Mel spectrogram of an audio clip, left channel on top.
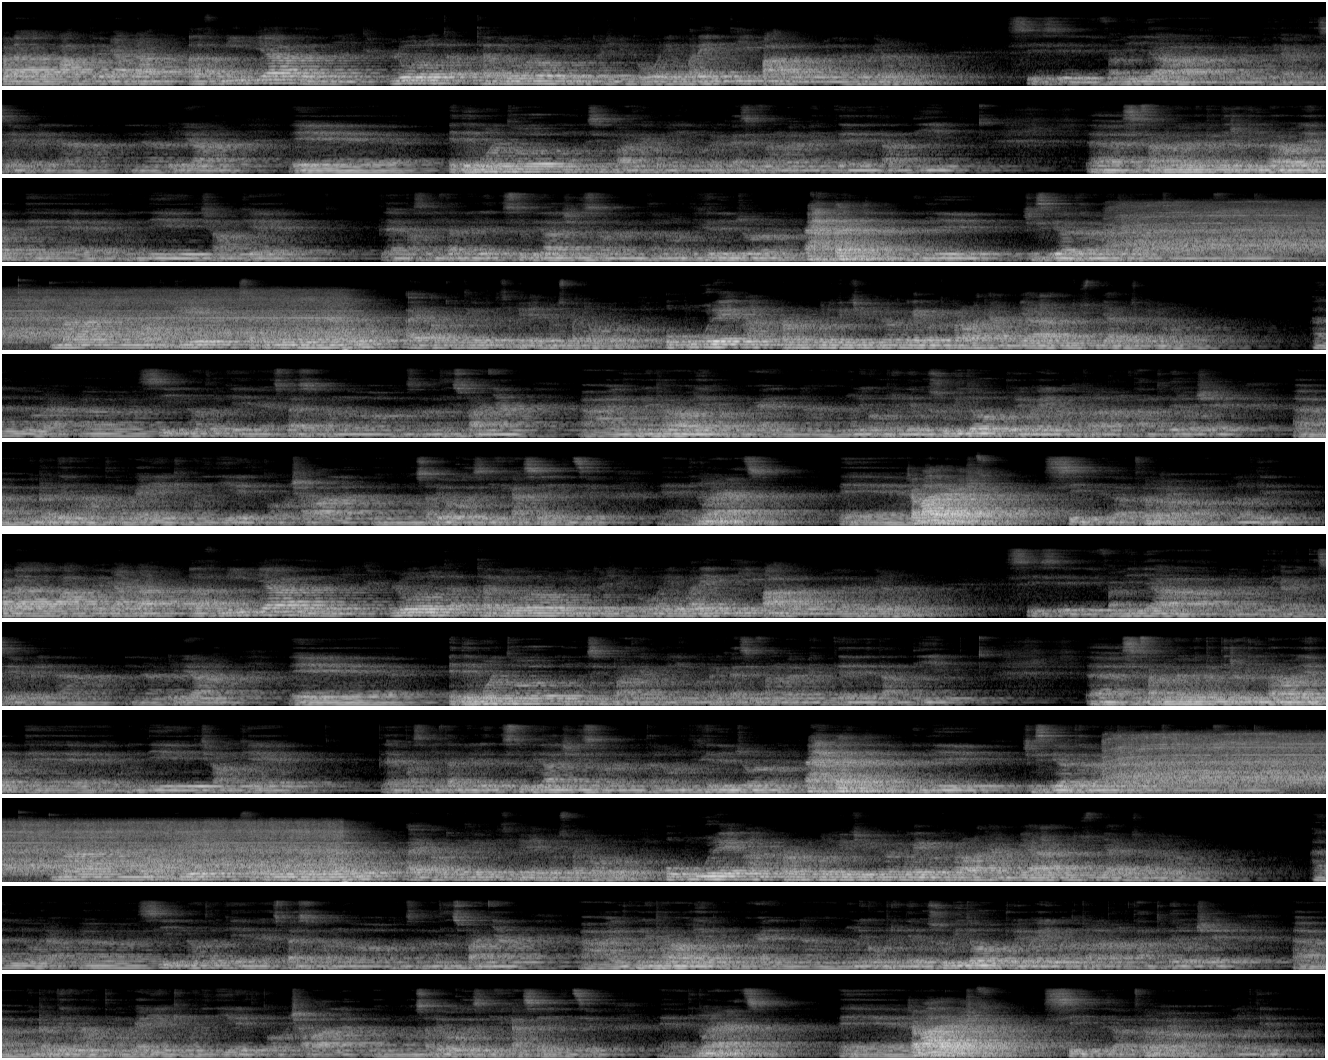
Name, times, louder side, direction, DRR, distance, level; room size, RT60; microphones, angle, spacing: voice 1, 0.0-1.5 1.9-9.1 34.5-35.2 35.7-35.8 39.9-41.8 42.1-43.5 43.8-46.0 46.3-51.6 73.1-73.5 75.2-76.2 77.6-78.0, equal, 40° left, -6 dB, 0.7 m, -21 dB
voice 2, 10.0-17.2 17.7-22.7 23.2-26.4 26.7-29.3 30.2-34.5 34.9-39.2 52.8-76.1 76.6-78.9, equal, 20° right, -7 dB, 0.6 m, -25 dB
Domestic sounds home sounds, 37.5-43.1, right 3 dB, 85° right, 0.3 m, -25 dB
3.1 x 3.1 x 3.1 m, 2.6 s
head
